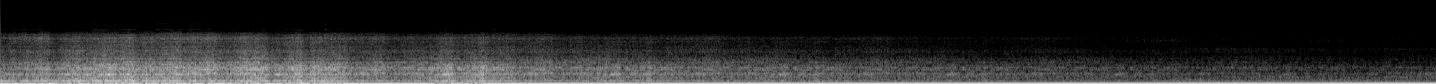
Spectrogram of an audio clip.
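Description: A loud, steady rumbling noise with a low hum laid over it. It is uneven for the first few seconds, then settles into an even rumble.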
